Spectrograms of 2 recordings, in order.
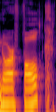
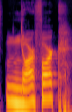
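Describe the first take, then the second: First: The middle consonant is pronounced as an L. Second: The middle consonant is pronounced as an R. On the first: "weren't doing Norfolk" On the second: "they were doing Norfolk"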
